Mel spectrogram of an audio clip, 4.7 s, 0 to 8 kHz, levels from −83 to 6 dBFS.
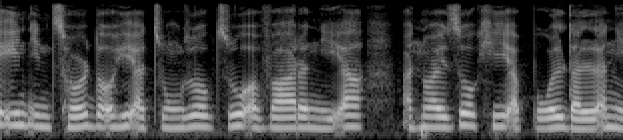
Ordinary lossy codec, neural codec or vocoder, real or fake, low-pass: none; none; real; 7.2 kHz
